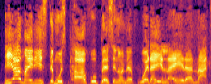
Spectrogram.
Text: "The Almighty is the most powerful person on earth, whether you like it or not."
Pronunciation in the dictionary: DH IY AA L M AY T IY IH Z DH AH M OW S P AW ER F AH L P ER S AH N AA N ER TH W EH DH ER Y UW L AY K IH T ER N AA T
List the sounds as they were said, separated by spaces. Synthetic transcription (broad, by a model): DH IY AA L M AY T IY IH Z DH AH M OW S P AW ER F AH L P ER S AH N AA N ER F W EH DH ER Y UW L AY IH T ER N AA T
